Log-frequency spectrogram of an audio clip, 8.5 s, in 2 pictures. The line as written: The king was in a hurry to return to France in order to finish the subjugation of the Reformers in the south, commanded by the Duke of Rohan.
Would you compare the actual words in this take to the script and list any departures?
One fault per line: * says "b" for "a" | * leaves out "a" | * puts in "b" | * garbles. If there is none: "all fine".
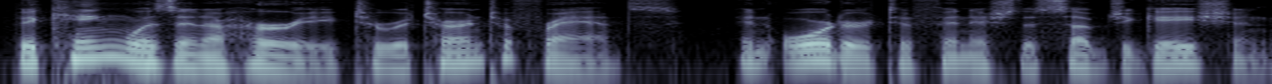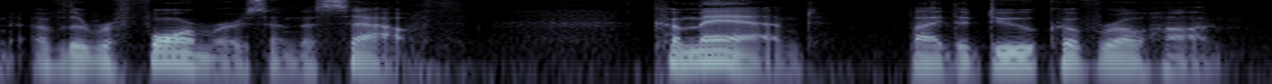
* says "command" for "commanded"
